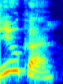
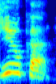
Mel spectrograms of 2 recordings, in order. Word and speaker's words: Yuka: You're right. It's Yuka. Where she's at? Yes. It's yucca.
